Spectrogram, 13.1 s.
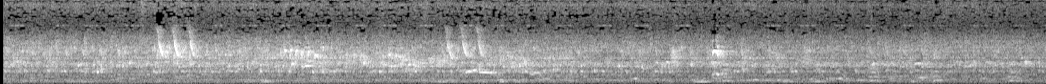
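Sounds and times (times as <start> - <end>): steady rain falling: 0.0 - 13.0
bird chirping: 1.6 - 9.6.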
